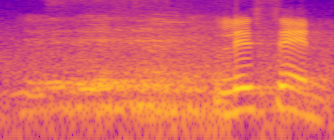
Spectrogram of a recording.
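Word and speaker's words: listen: देन लिसन, इसमें T silent है, इसमें एच साइलेंट है।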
